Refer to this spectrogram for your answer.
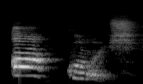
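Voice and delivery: "Óculos" drawn out, the opening "ó" punched; slow teaching "Óculos" with heavy first syllable; stressed first syllable. Shown as a demonstration. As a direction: hit and hold the "ó" in "Óculos", then let the rest drop. Repeats word stressing strongest syllable.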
